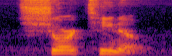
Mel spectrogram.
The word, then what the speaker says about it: Sciortino: Les, my name is Dan Sciortino. So Mr. Shorty is spelled half of my last name, which is S C I O R T I N O.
